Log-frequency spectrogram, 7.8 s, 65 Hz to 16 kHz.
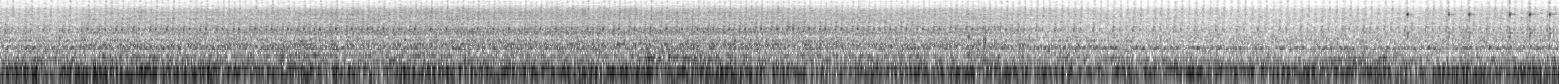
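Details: Suzuki Alto 2012, cold engine started after adjusting jammed tappets, the cause of hard cold starts, unsteady rpm and P0301 cylinder-one misfire: steady low idle hum with a light, even patter, no stumble or skip. No codes return and the engine idles normally.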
